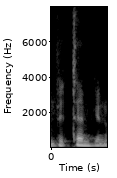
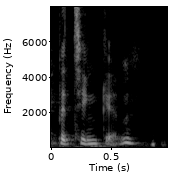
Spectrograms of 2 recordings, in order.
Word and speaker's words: Patinkin: you'd think that Mandy potemkin would be like kind of like over it over it exactly the way that you say his name is driving me crazy how do you say it Mandy Patinkin okay Mandy Patinkin um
